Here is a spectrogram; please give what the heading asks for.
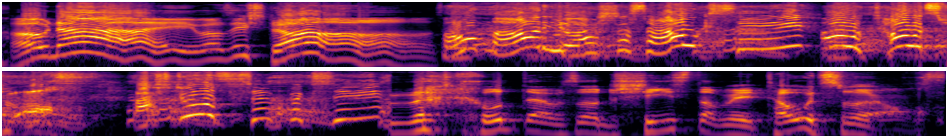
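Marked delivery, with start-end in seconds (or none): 0.1-2.2 mock alarm. 2.2-6.5 put-on very high, loud, whiny old servant; squeaky old Toad voice. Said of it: "komische Stöhngeräusche".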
